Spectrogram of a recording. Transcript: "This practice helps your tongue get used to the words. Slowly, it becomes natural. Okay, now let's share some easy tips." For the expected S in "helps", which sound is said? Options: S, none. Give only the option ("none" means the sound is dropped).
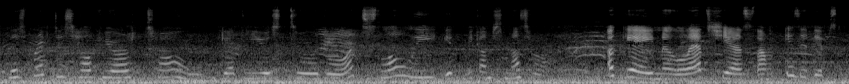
none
